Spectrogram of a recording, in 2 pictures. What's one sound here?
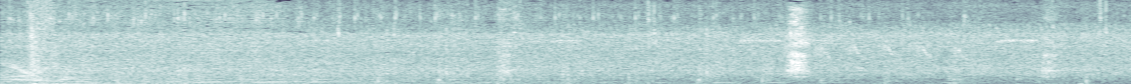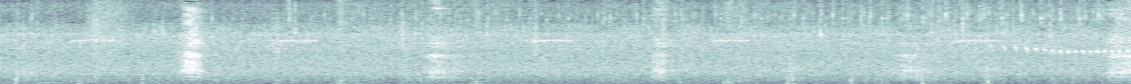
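Footsteps crunch on gravel at a steady walk.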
